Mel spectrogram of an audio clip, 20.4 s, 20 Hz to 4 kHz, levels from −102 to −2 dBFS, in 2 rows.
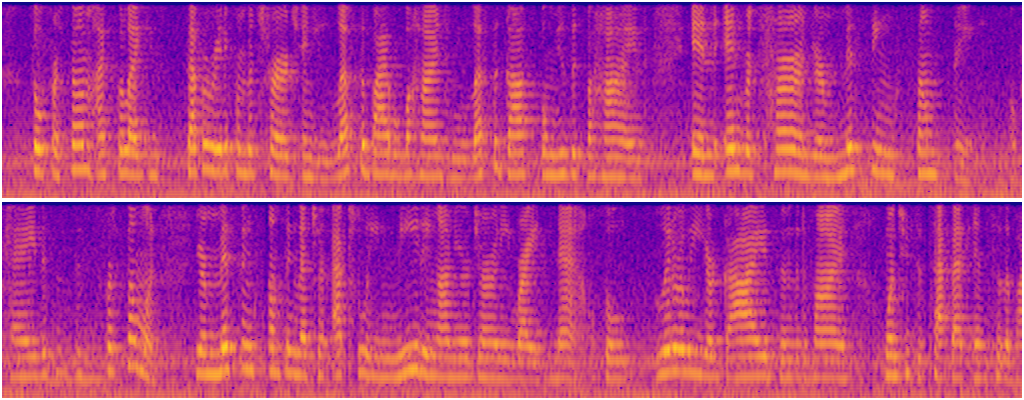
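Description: Call audio, band-limited to 4 kHz through a G.711-style path, with two bursts of repeated packet loss (robotic sound), from 12.82 to 13.89 s and 18.83 to 20.03 s. Short dropouts of up to about 40 ms are patched by stretching the previous sound, making about a sixth of each stretch choppy.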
